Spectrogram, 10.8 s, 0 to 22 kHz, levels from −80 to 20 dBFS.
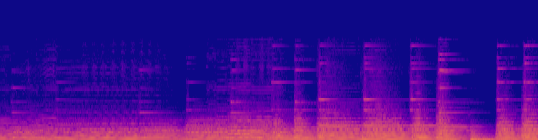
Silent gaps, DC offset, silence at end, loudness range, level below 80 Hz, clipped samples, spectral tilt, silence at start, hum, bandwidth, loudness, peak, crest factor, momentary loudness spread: none; under 0.1%; 0 s; 6 LU; -32 dBFS; under 0.1%; -6 dB/octave; 0 s; none; 15.5 kHz; -22 LUFS; -4 dBFS; 16 dB; 7 LU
